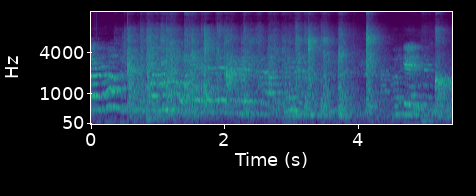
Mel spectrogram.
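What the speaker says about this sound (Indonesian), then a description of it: "tepuk tangan banyak-banyak untuk semua dulu" Young primary-school children clapping together in a classroom, a burst of quick irregular hand claps mixed with excited kid voices and a few louder taps near the end.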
